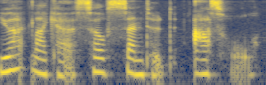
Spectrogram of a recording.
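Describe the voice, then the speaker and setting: In an ASMR roleplay, an English-accented woman voices a sadistic, condescending demon boss, speaking deliberately as she shifts between a soft voice and a whisper. Her pitch sits mid-range with fairly even intonation, and she sounds angry and disappointed.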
